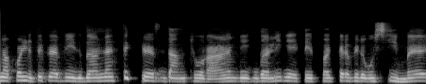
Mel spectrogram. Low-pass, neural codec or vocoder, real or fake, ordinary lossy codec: 7.2 kHz; codec, 16 kHz, 1 kbps, FunCodec, trained on Chinese and English, 50 frames a second; fake; Opus, 64 kbps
